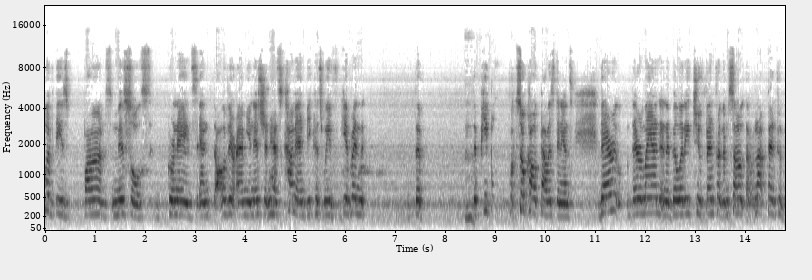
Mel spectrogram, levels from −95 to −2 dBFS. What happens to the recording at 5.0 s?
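At 4.98 s, compressed frames are skipped: about one 26.1 ms frame goes unplayed, so the audio jumps ahead roughly 30 ms with no silent gap, unlike a dropout.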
